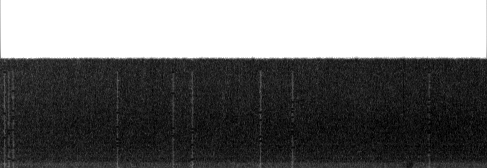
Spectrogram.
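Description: Pot of dry lima beans and ham hock at a boil, giving a steady, even bubbling hiss.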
